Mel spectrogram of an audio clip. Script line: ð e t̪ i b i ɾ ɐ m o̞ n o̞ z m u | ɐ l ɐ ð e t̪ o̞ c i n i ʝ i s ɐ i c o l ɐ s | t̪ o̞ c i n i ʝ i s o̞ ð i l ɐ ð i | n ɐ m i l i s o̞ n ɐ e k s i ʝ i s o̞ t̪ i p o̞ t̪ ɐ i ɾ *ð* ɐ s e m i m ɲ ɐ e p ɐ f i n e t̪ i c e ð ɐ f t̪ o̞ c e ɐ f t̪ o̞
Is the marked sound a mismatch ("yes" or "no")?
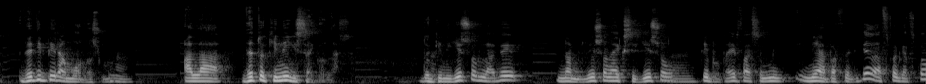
yes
